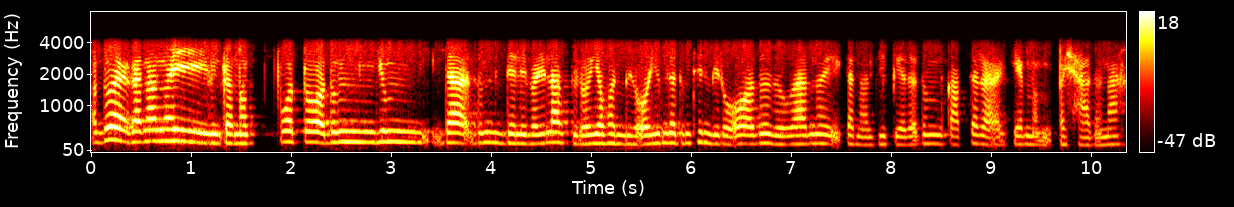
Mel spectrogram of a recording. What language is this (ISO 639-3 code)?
mni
